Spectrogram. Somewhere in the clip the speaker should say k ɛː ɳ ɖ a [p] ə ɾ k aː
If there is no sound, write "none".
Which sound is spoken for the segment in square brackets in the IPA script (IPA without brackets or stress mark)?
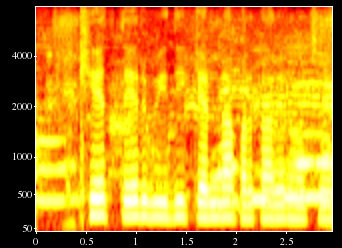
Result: p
